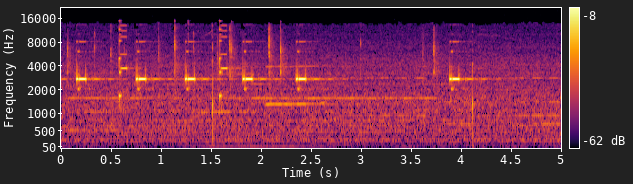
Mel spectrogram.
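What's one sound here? Short electronic menu blips sound several times.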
